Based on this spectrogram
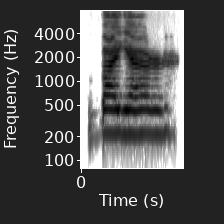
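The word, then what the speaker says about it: וירא: hashofar ve'et hahar ashen bayar the aleph is silent.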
